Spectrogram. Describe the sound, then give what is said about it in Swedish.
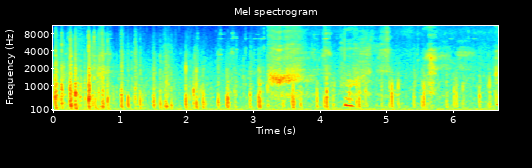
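Horse hooves clip-clop in a steady, brisk rhythm of sharp knocks as a rider rides away, taking the other soldiers along, mixed with a low rustling wash and a brief creak partway through. “Han bara red därifrån och tog de andra soldaterna med sig.”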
